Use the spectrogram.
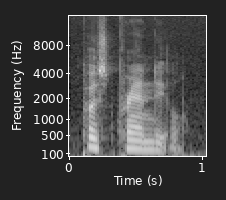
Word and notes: postprandial: American English

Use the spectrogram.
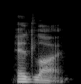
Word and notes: headlight: Australian English

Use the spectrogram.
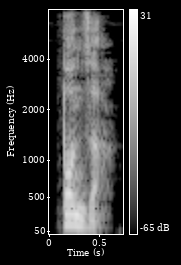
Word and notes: bonzer: Australian English

